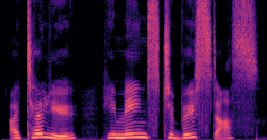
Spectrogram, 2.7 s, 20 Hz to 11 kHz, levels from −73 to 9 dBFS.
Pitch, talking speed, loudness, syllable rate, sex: 240 Hz, 180 wpm, -16 LUFS, 3.5 syllables/s, female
